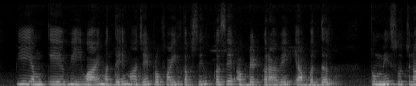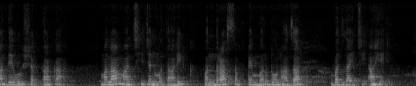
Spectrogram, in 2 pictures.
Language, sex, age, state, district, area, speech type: Marathi, female, 45-60, Maharashtra, Nanded, urban, read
